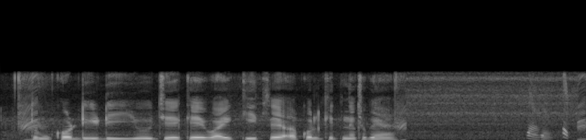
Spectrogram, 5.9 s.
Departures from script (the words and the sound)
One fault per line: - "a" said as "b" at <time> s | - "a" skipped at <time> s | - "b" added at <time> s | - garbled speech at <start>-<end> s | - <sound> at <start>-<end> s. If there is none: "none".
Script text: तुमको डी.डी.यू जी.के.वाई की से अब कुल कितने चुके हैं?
- chirp at 5.3-5.7 s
